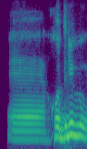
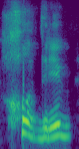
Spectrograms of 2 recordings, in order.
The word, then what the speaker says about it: Rhodrigo: Rodrigo, então se escreve RHO Drigo, né? Rodrigo Deda.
